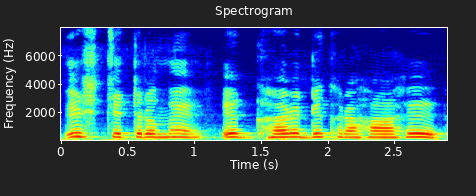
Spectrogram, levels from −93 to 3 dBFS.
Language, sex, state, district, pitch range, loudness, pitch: Hindi, female, Madhya Pradesh, Bhopal, 230-250 Hz, -15 LUFS, 240 Hz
